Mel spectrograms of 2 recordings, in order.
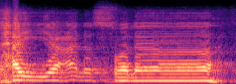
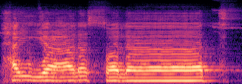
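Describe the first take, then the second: First: The last word ends with an h sound. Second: The last word ends with a t sound. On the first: The speaker calls it right. "ഹ എന്നാണ് ഉച്ചാരണം വരേണ്ടത്" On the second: The speaker calls it wrong. "തെറ്റാണ്"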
